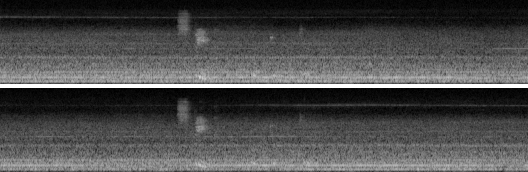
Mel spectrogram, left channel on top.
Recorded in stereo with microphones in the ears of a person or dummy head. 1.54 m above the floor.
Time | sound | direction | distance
1.8 | a woman speaking | 20° right (ahead or behind) | 2.5 m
